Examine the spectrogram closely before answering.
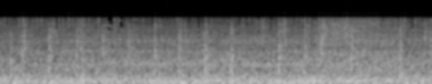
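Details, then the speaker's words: Subaru Forester driving with throttle applied: repeated sharp clacks over road rumble from right front, worse steering right, wheel torque checked; owner suspects worn outer CV joint, possibly brake pad. "this window i mean it is just snapping away and i've already checked the torque on the wheels it seems to load up a little bit more when i crank the wheel to the right but it's really on throttle"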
